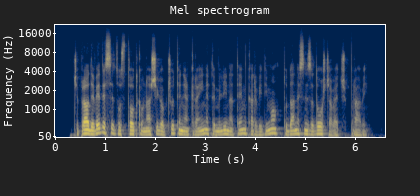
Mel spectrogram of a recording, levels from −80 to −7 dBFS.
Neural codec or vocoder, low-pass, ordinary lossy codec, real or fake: autoencoder, 48 kHz, 128 numbers a frame, DAC-VAE, trained on Japanese speech; 19.8 kHz; none; fake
